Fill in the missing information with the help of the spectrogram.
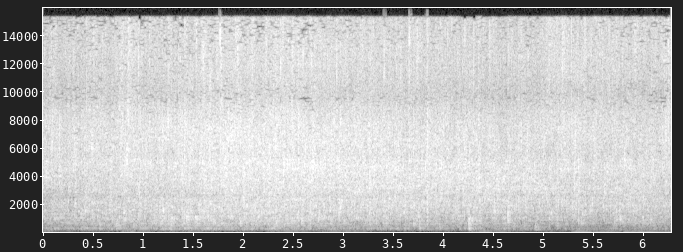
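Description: Big whole shrimp deep-frying in hot oil in a wok: a loud, steady crackling sizzle, with a few sharp clicks and pops as the slotted spatula turns them.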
